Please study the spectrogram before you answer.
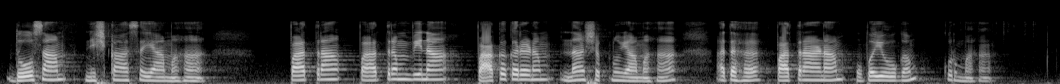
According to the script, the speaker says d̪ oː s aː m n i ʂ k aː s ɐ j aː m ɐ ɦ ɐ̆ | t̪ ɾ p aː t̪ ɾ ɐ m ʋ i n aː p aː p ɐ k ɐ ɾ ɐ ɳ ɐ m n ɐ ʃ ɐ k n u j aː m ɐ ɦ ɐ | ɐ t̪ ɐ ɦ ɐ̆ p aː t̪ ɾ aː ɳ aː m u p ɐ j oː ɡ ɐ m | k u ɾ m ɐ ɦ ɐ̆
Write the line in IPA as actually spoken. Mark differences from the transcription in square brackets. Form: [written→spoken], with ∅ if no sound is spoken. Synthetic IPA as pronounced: d̪ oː s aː m n i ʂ k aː s ɐ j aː m ɐ ɦ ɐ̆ | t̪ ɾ p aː t̪ ɾ ɐ m ʋ i n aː p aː [p→k] ɐ k ɐ ɾ ɐ ɳ ɐ m n ɐ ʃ ɐ k n u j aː m ɐ ɦ ɐ | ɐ t̪ ɐ ɦ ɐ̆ p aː t̪ ɾ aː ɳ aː m u p ɐ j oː ɡ ɐ m | k u ɾ m ɐ ɦ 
